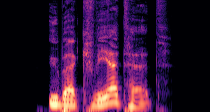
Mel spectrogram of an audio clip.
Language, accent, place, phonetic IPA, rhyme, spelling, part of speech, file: German, Germany, Berlin, [ˌyːbɐˈkveːɐ̯tət], -eːɐ̯tət, überquertet, verb, De-überquertet.ogg
- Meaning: inflection of überqueren: 1. second-person plural preterite 2. second-person plural subjunctive II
